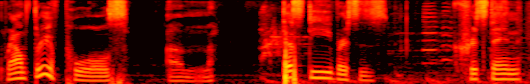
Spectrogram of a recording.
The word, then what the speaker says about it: dsuty: Um, Dusty versus Kristen. I know it says dsuty, but it's pronounced Dusty to me at least.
